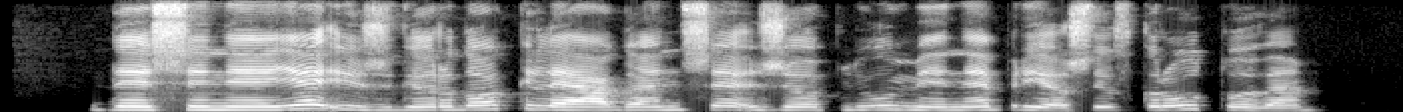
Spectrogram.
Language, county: Lithuanian, Šiauliai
